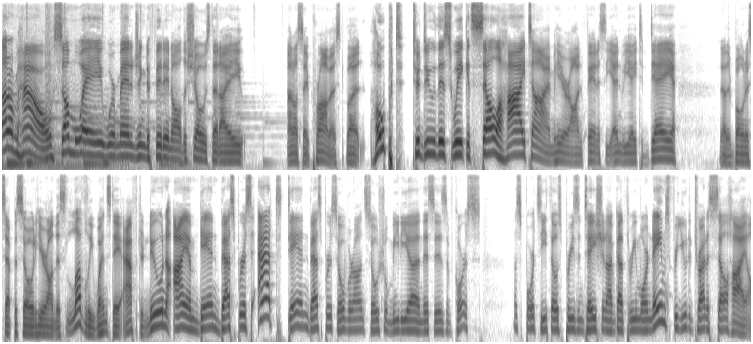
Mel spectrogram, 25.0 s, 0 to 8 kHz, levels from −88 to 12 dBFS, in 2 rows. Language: English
